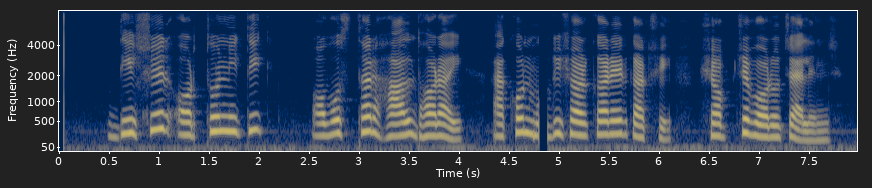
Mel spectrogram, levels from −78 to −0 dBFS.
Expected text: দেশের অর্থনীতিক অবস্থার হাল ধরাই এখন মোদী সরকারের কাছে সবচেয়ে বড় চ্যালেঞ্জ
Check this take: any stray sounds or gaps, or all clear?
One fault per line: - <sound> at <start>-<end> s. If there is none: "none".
- dropout at 4.8-4.9 s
